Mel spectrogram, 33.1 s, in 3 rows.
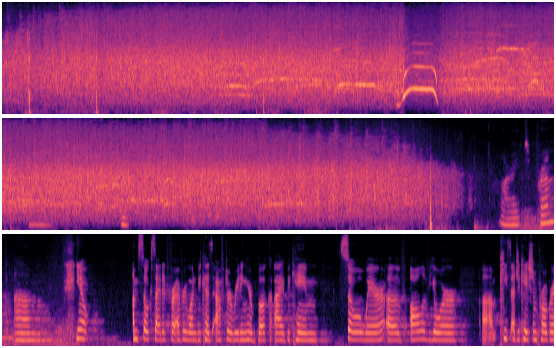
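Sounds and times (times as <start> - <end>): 
audience applause welcoming Prem Rawat: 0.0 - 20.4
speech: 21.8 - 23.9, 24.7 - 33.1.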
